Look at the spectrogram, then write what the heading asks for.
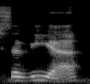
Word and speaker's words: Sevilla: pronounce that stuff civilian well if it's Spanish Sevilla Sevilla so I do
